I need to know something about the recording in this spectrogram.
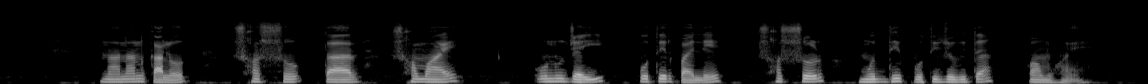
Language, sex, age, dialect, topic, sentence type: Bengali, male, 18-24, Rajbangshi, agriculture, statement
